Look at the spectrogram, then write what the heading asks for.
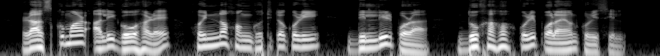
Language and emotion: Assamese, neutral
